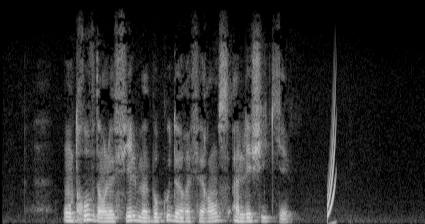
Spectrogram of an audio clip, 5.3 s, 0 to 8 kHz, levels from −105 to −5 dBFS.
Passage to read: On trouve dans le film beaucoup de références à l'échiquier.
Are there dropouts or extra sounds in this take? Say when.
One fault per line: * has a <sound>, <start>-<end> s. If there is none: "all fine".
* has a chirp, 4.1-4.2 s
